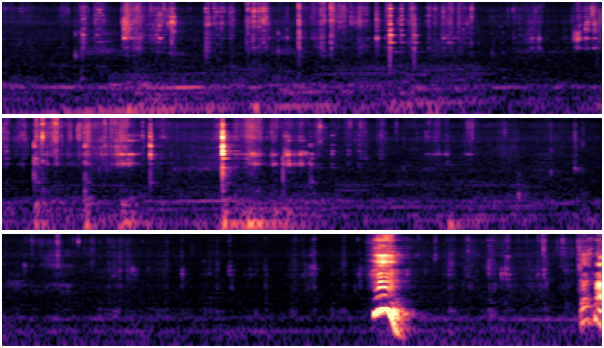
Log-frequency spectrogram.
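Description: Knife and fork cutting through a crisp-breaded pork chop on a ceramic plate: light scraping, with clicks of the cutlery on the plate over the first half. Then quieter, with a short loud voice sound near the end.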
